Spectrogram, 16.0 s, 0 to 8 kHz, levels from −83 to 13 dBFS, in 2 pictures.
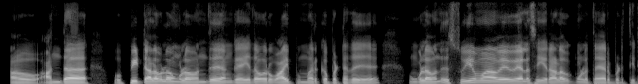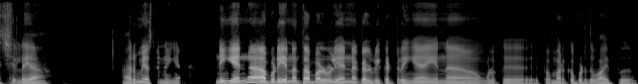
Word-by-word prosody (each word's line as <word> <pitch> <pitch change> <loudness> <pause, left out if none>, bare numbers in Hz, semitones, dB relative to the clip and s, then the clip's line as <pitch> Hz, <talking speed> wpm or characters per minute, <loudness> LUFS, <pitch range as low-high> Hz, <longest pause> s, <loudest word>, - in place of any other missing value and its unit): ஓ! - - +2 0.4
அந்த 120 +4 +1 0.7
ஒப்பிட்டளவில 140 +5 +3
உங்கள 125 -2 +2
வந்து 120 +4 -1
அங்க 115 -1 -4
ஏதோ 125 +4 +1
ஒரு 120 - -1
வாய்ப்பு 120 0 +2
மறுக்கப்பட்டது, 120 -1 -2 0.7
உங்கள 125 +1 -1
வந்து 140 +5 -3
சுயமாவே 165 0 +3
வேலை 135 +1 +4
செய்யிற 125 -3 -1
அளவுக்கு 130 +1 -2
உங்கள 115 -2 -4
தயார் 110 -2 +1
படுத்திருச்சு 95 -4 -11
இல்லயா! 100 +1 -4 1.1
அருமையா 125 +4 -4
சொன்னீங்க, 95 -2 -13 0.5
நீங்க 160 +1 -2
என்ன 200 +7 -5 0.2
அப்படி? 145 +2 -2
என்ன 165 +3 -4
தபால் 135 +1 0
வழியா 130 0 -2
என்ன 130 +2 -6
கல்வி 115 -2 -5
கற்றீங்க? 105 0 -8 0.3
என்ன 100 +1 -12 0.4
உங்களுக்கு 90 0 -13 0.4
இப்ப 90 - -14
மறுக்கப்படுது 90 -2 -10
வாய்ப்பு? 80 0 -9
120 Hz, 135 wpm, -22 LUFS, 105-135 Hz, 1.1 s, வேலை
